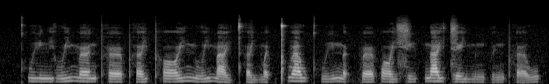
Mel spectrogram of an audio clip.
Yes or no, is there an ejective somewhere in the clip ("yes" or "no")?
no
